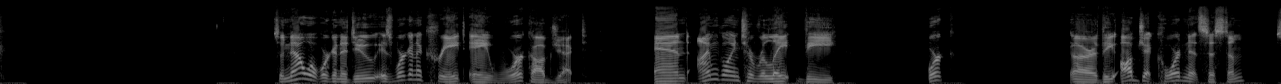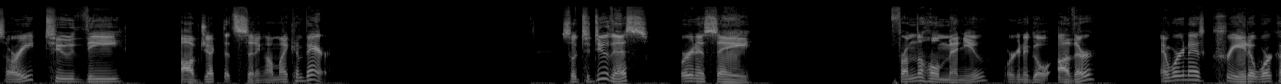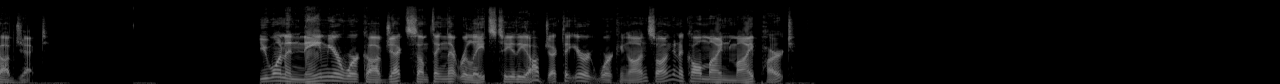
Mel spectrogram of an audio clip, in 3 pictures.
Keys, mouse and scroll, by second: 23.2 click, 24.9 click, 28.0 click, 28.2 click, 28.4 click, 28.7 click, 33.0 click, 33.1 click.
